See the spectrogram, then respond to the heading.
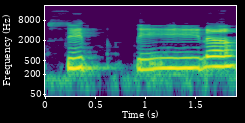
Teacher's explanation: یا ساکن سے پہلے تا کے نیچے زیر ہے تو یا مدہ، یا مدہ کو ہم نے ایک الف دو حرکات کے برابر لمبا کر کے پڑھنا ہے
